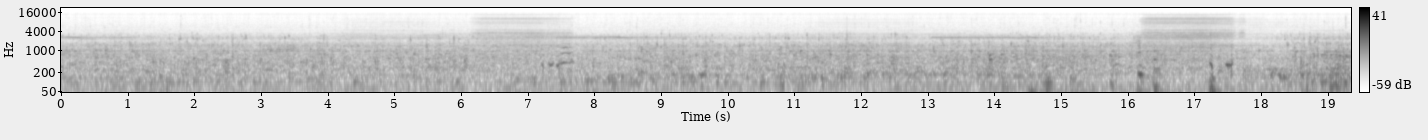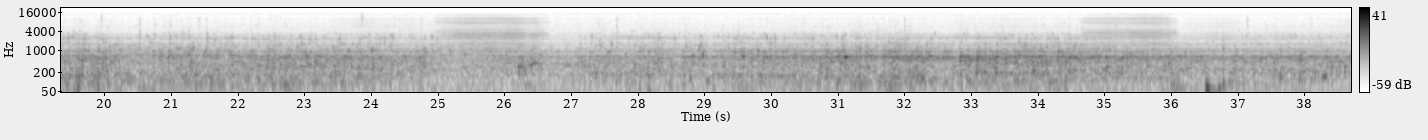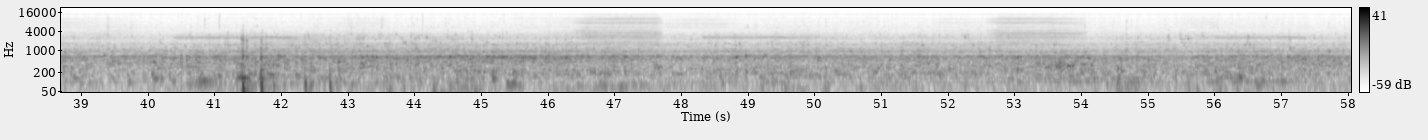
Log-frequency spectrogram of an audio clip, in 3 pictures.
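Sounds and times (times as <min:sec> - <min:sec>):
steady underwater hum: 0:00.0 - 0:58.0.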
